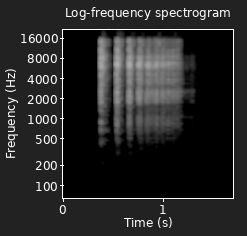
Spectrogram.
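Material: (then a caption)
Zinc. A zinc penny is tossed onto a cherry wood table as a ping test. It lands with three separate bright, high metallic pings, then settles in a quick rattle for about half a second. The ping is duller than a copper penny's, identifying the coin as zinc.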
